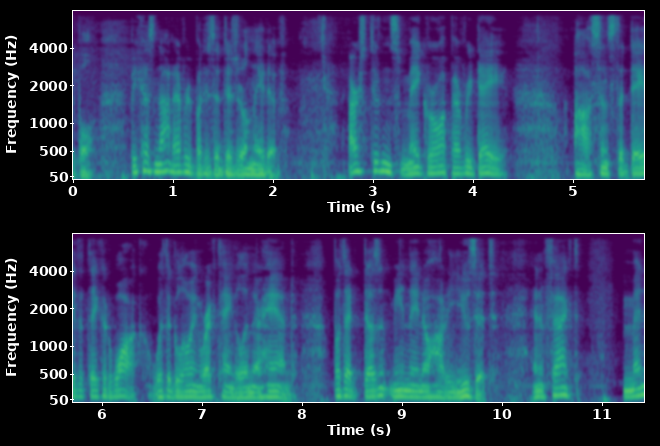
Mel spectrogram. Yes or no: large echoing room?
no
